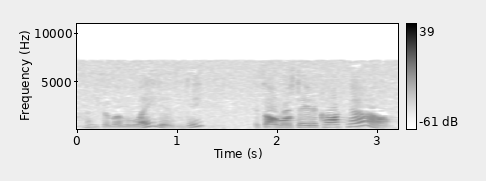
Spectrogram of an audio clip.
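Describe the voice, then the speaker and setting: An actress playing a calm, gently wry middle-aged mother in a 1950s radio sitcom, soothing and dryly tactful. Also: mid-range voice, brisk. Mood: gentle, wry. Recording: muffled, hissy old radio recording.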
